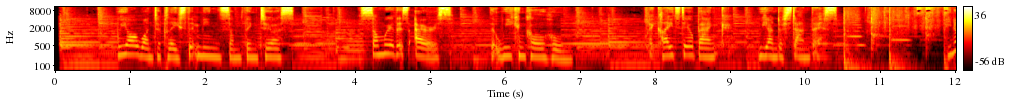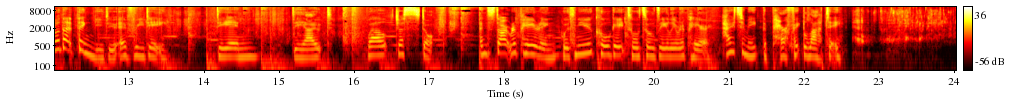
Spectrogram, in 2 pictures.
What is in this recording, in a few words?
Commercial Voice reel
